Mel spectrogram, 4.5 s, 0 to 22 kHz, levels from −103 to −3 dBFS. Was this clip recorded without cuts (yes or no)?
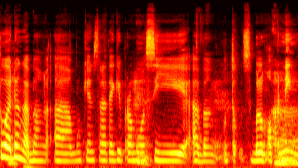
yes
